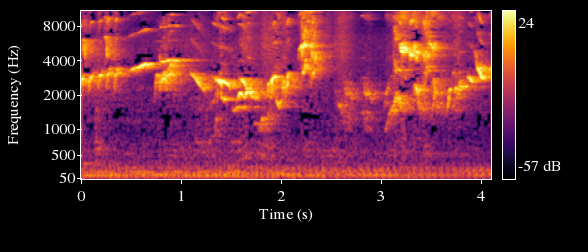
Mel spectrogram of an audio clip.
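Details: Young white-rumped shama in training, singing a continuous stream of scratchy, squeaky whistles that wander up and down in pitch, with a harsher burst near the end.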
